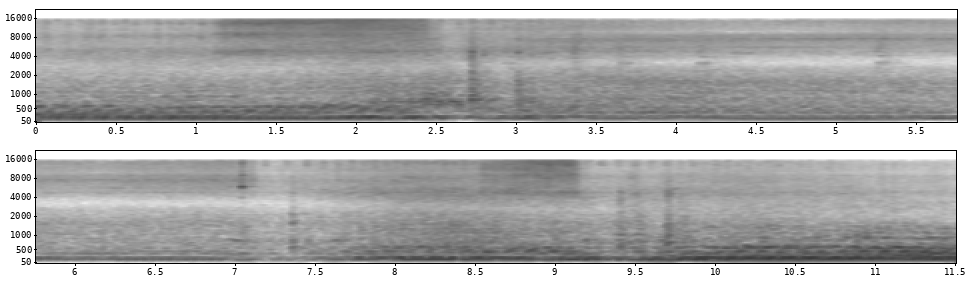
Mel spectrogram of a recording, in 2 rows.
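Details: Nissan R32 Skyline driving slowly, taking off and cruising in 2nd/3rd gear: light repeating click from under the rear, no HICAS lock bar or aftermarket diff; owner suspects HICAS or differential, cause unknown.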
